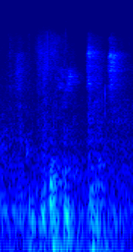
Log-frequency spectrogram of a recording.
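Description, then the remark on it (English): A dog comes into the house: light pattering of paws and soft scuffling with brief high jingly bursts, quiet, with no talking. “Meanwhile, the house is falling apart sounds like my it, dog yeah. just got inside.”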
